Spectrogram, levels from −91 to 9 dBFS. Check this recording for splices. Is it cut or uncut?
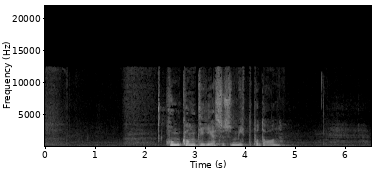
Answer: uncut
